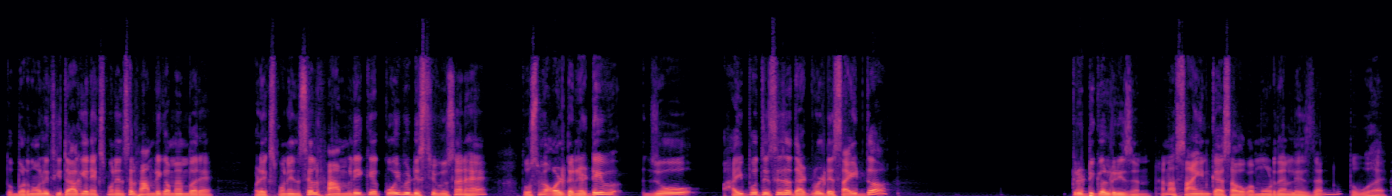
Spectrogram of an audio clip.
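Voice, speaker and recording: This exam problem walkthrough lecture features a statistics teacher whose voice is fairly high and warm, at a moderate pace. The studio sound is clean, with no room echo, and he explains steadily, slipping in English terms and frequently asking his students "है ना".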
